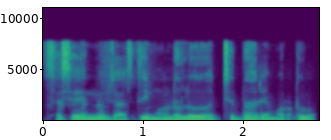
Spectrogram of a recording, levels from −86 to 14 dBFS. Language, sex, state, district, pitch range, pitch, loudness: Kannada, male, Karnataka, Koppal, 145-155 Hz, 150 Hz, -18 LUFS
